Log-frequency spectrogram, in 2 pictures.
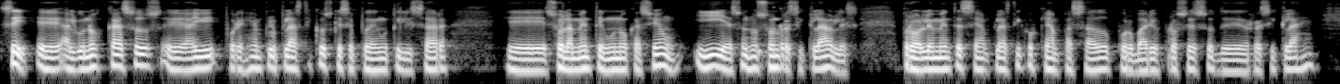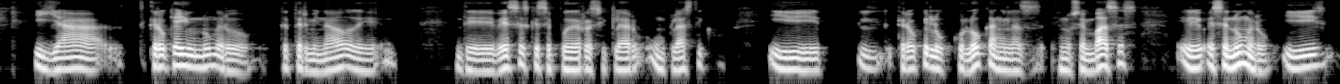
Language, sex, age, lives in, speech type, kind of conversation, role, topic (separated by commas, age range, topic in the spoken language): Spanish, male, 55-59, United States, conversation, unstructured, none, ¿Qué opinas sobre el uso excesivo de plásticos en nuestra vida diaria?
